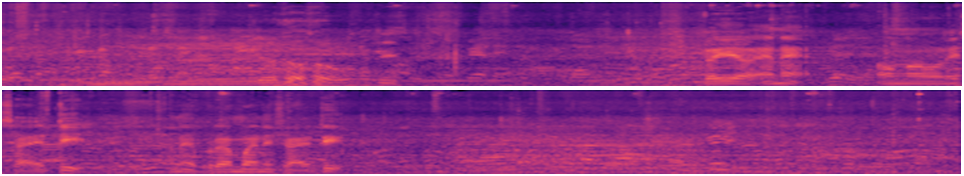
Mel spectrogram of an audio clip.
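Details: Cattle at a busy cattle market, Pasar Pahing in Nganjuk, East Java, Indonesia: several low, drawn-out moos with stacked harmonics amid crowd chatter and voices.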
